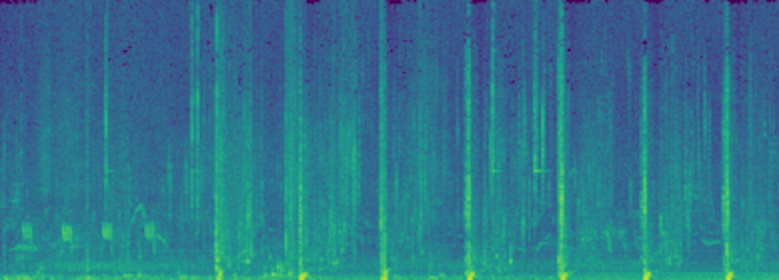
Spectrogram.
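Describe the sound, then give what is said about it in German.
A series of about seven deep, hollow knocks struck at a steady, unhurried rhythm, each one sharp and punchy, for luring catfish, over a quiet outdoor background with faint bird calls early on. “Okay, dann klopf mal.”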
